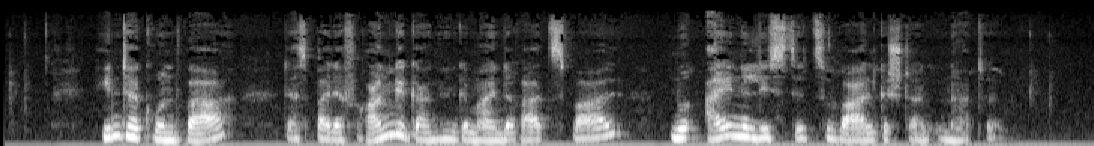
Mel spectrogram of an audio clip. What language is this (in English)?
German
